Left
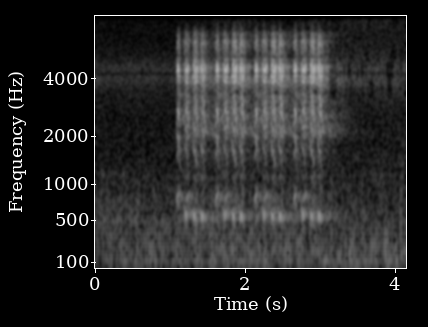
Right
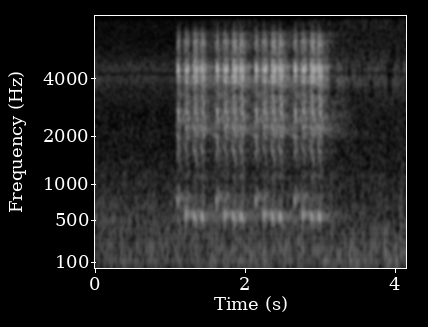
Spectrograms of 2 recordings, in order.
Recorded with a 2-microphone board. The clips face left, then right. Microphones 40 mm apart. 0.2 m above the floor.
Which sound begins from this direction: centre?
A bird, at 1.1 s.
